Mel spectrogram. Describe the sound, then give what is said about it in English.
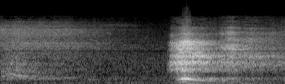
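A sharp rush of breath during a guided meditative-movement breathing exercise with shoulders raised, rising suddenly out of a quiet hiss midway through, then easing off while staying audible. “Again, shoulders up, inhale, and let go.”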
